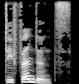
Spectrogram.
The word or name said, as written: defendant's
